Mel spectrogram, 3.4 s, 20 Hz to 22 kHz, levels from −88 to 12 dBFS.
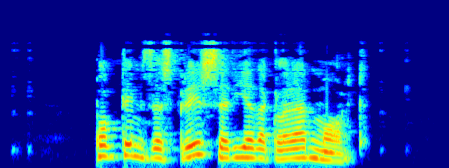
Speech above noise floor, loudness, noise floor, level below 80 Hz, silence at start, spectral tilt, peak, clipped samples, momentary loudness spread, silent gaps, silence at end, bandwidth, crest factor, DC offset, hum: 55 dB; -14 LUFS; -68 dBFS; -64 dBFS; 0.7 s; -4.5 dB/octave; 0 dBFS; under 0.1%; 6 LU; none; 0.65 s; 9.6 kHz; 14 dB; under 0.1%; none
